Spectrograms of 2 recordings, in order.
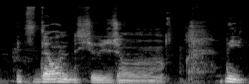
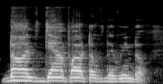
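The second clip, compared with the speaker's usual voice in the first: Don't said higher and louder as a warning; 6 semitones higher, 7 dB louder than usual. Shown as a demonstration. Warning listeners not to jump, louder. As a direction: repeat it firmly, raising the voice. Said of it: "Not unless you're in a tall building".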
